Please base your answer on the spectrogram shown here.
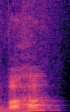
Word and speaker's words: वह: The third person singular subject pronoun in Hindi is yah and vah. They are commonly pronounced as ye and wo.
